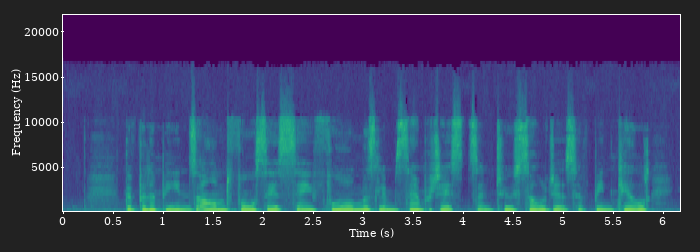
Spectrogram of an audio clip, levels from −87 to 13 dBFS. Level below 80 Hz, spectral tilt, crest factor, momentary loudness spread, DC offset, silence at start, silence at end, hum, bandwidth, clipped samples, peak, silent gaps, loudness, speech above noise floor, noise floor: -46 dBFS; -5.5 dB/octave; 12 dB; 6 LU; under 0.1%; 0.25 s; 0.15 s; none; 15.5 kHz; under 0.1%; -4 dBFS; none; -15 LUFS; 23 dB; -38 dBFS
